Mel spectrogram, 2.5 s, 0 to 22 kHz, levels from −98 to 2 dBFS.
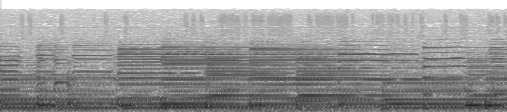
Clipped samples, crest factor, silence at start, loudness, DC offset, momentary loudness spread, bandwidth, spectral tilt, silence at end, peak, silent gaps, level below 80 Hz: under 0.1%; 14 dB; 0 s; -20 LUFS; under 0.1%; 3 LU; 16 kHz; -6 dB/octave; 0 s; -6 dBFS; none; -46 dBFS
